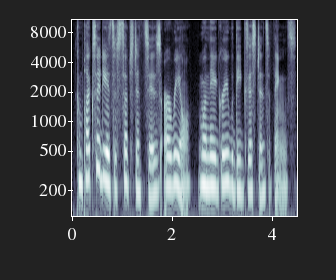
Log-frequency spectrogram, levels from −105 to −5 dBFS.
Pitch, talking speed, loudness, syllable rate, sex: 220 Hz, 185 wpm, -18 LUFS, 5.5 syllables/s, female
